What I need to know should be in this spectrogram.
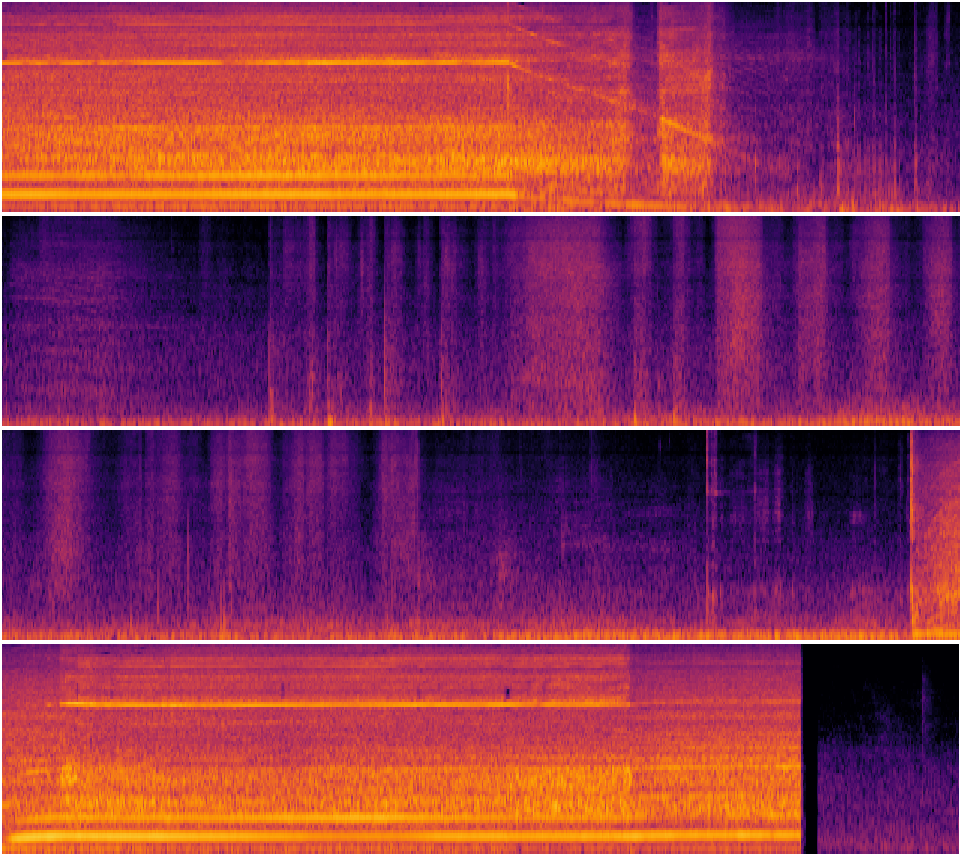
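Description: An electric air pump hums loudly and steadily, then winds down and stops.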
